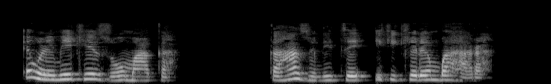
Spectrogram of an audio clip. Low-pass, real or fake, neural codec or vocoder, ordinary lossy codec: 7.2 kHz; real; none; MP3, 32 kbps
